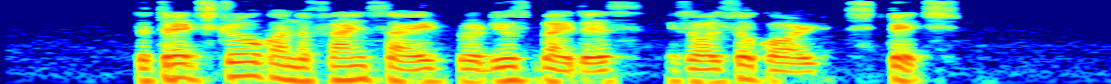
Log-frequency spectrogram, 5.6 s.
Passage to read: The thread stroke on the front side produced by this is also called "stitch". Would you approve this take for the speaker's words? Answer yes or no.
yes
